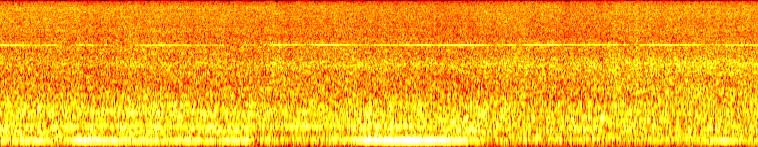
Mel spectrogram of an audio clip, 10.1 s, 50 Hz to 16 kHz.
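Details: Hoover Whirlwind Pet WHS2102 001, a 2100W bagless upright from 2013 with a refitted belt, on carpet: a loud, steady motor roar with strong hiss and a faint beater-bar tone, noisy from the aggressive brush roll raising the pile; normal.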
